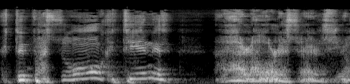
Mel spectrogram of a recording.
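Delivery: a hint of a grumbling teen voice; mock the mumbling adolescent; sulky teenager. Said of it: "Empiezan a hablar así". (adolescente malhumorado, apenas imitado)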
